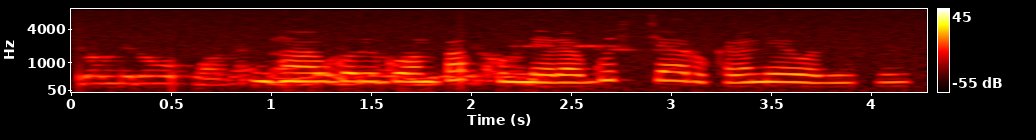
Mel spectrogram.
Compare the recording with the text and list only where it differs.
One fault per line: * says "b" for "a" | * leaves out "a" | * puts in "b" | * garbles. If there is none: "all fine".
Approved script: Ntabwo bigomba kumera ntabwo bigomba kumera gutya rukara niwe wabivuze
* leaves out "ntabwo bigomba kumera"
